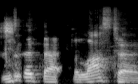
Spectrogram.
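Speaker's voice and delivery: ordinary talk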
